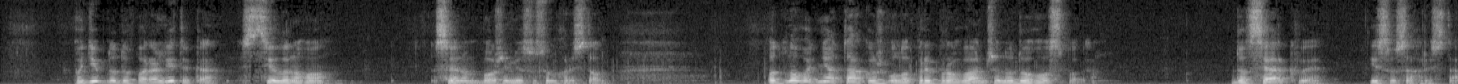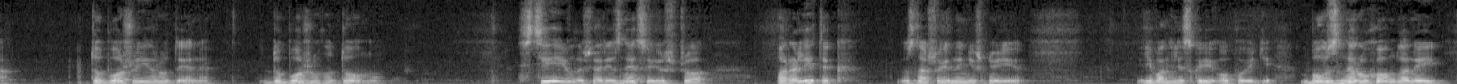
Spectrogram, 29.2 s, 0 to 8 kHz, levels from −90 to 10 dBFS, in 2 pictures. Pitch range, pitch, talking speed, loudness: 110-150 Hz, 125 Hz, 80 wpm, -18 LUFS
